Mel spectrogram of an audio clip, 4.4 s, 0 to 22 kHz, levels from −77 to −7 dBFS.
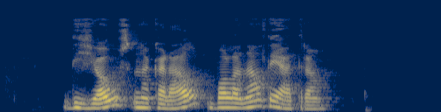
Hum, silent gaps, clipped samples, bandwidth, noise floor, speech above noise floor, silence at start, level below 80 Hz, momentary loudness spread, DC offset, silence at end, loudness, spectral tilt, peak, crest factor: none; none; under 0.1%; 11.5 kHz; -78 dBFS; 54 dB; 0.65 s; -70 dBFS; 9 LU; under 0.1%; 1.15 s; -25 LUFS; -6.5 dB/octave; -8 dBFS; 18 dB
